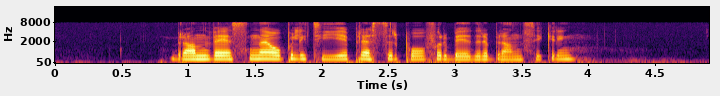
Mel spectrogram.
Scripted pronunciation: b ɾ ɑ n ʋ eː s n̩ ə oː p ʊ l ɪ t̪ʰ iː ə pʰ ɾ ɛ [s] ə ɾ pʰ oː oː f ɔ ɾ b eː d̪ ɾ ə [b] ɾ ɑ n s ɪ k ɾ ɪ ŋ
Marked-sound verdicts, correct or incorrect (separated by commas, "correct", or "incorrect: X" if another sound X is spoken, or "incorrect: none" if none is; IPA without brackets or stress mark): correct, correct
